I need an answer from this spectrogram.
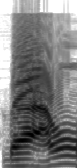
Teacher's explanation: Mad thii yaitu fathah bertemu Alif panjangnya dua harakat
